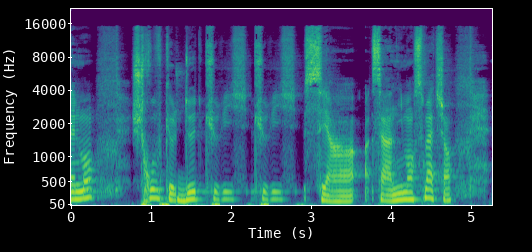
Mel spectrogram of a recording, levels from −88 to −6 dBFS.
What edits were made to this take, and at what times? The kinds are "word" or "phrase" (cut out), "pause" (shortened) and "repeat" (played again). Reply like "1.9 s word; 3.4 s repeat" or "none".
1.3 s word; 2.2 s repeat

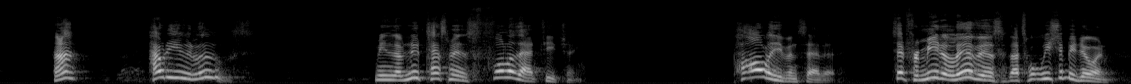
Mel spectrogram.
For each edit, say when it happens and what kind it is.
none

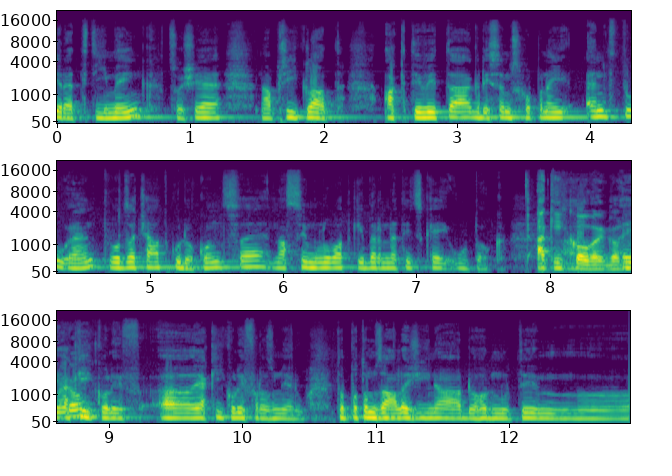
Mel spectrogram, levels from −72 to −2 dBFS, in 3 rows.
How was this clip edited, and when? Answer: none

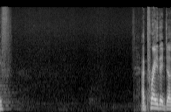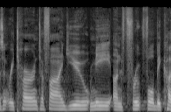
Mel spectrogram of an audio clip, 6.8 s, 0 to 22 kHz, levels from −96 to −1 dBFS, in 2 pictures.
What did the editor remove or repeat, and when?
3.3 s word; 5.2 s word

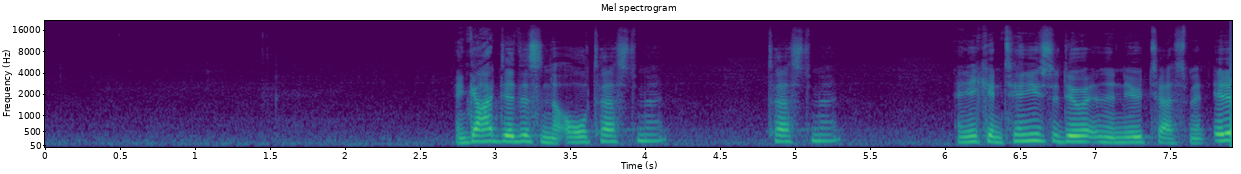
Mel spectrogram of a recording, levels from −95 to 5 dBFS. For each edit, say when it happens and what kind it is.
4.8 s repeat

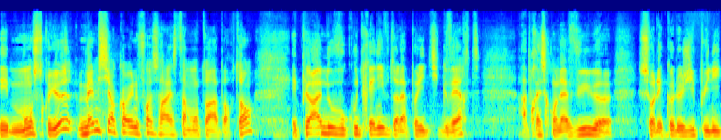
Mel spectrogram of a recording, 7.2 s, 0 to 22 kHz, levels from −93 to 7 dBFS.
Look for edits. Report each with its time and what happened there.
3.2 s word

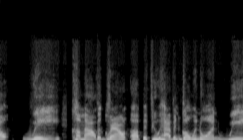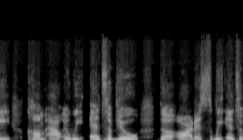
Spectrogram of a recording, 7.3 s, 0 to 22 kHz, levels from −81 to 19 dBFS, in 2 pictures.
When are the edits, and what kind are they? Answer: 1.0 s pause; 1.4 s word; 2.6 s word

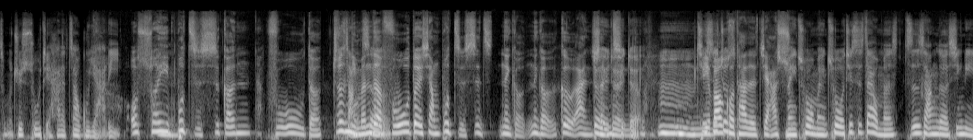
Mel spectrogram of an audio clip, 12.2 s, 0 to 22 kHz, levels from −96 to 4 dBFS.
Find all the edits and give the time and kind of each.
4.0 s word

